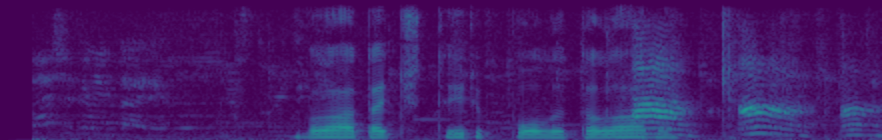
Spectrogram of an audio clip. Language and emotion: Russian, neutral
